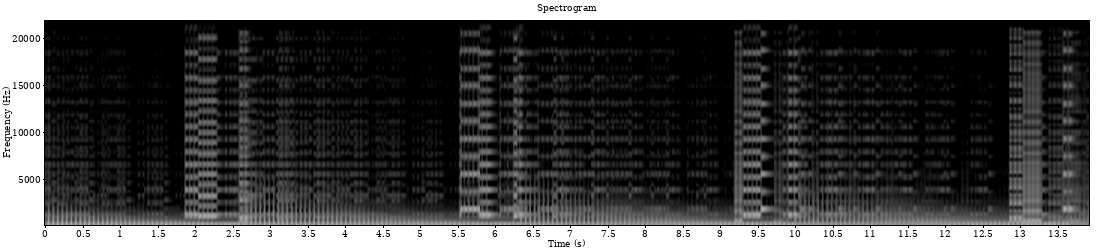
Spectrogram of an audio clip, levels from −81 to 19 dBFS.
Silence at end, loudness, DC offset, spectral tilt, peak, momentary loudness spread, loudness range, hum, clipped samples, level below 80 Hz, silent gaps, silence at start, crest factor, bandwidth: 0 s; -19 LUFS; under 0.1%; -6.5 dB/octave; -2 dBFS; 4 LU; 1 LU; 50 Hz at -25 dBFS; under 0.1%; -18 dBFS; none; 0 s; 12 dB; 20 kHz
